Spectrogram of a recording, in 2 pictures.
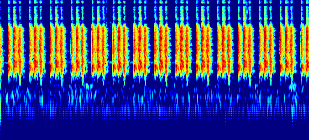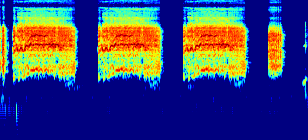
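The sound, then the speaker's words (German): Pink toy hobby-horse unicorn neighing electronically when its ear is pressed: a fast string of short, bright, whinnying pulses, followed by a few longer sustained neigh bursts separated by silence. “Und zwar ist es ein Steckeneinhorn in rosa. Es besteht in erster Linie aus so einem Stock und so einem Einhornkopf. Und es hat eine ganz tolle Funktion. Wenn man das Ohr drückt, dann macht es Geräusche.”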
